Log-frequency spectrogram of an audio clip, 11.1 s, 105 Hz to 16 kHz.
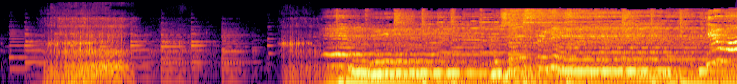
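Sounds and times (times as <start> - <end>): background music: 0.0 - 11.0
person snoring: 0.6 - 3.0, 4.2 - 8.7.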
